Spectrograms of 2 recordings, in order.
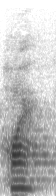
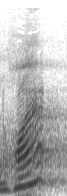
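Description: First: The syllable is said on a level tone. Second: The syllable is said on a rising tone. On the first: It means a flower. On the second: It means to transform. "nếu bỏ dấu sắc vô là thành hóa"

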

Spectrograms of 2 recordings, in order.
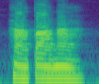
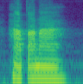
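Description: The two takes are said the same way.

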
